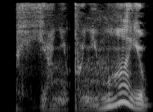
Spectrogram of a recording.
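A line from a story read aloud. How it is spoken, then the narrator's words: Muttered. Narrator (Russian): пробормотал Хедман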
